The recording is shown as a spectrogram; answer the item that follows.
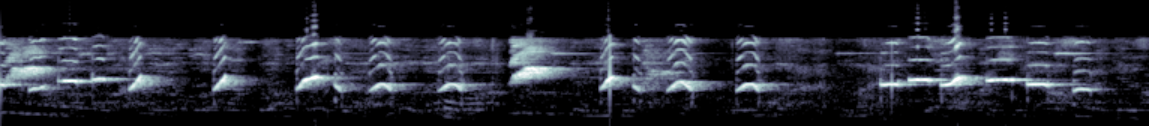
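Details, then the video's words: Cockatiel singing a lively run of short whistles, each sweeping upward then dropping, repeated quickly with a few longer level notes near the end. "شاهد اروع غناء من طيور الكوكتيل خرافي"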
